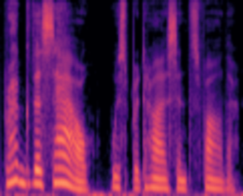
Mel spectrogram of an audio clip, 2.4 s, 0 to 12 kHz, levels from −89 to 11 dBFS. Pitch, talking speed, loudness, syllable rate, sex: 180 Hz, 150 wpm, -19 LUFS, 4.6 syllables/s, female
